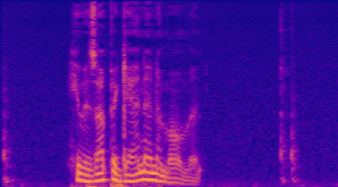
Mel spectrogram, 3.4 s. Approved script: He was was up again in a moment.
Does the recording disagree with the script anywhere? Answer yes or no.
yes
